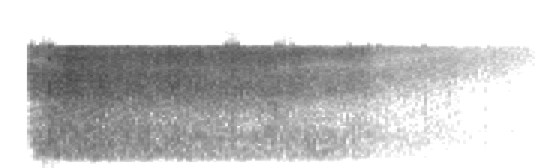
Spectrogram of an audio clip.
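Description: A bomb fuse fizzes and sizzles.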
